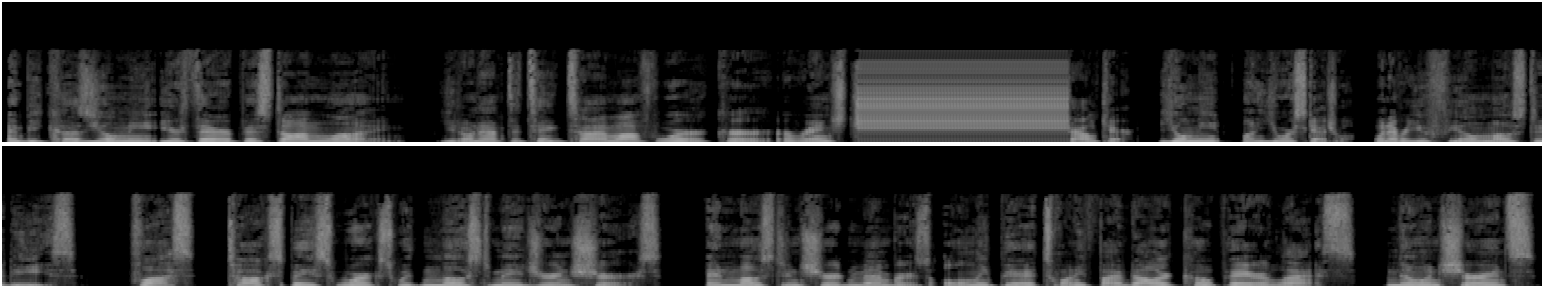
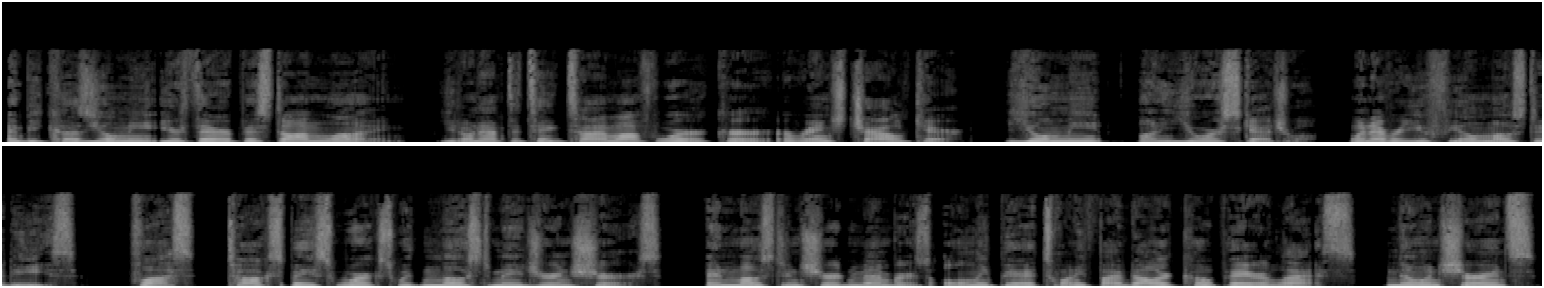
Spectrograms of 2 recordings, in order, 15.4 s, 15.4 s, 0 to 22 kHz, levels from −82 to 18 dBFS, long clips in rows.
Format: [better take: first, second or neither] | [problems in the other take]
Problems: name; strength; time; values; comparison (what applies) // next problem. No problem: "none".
second | audio freezing; at 4.5 s for 1 s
